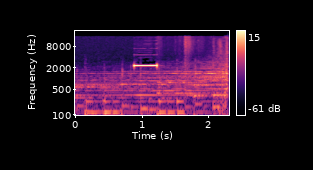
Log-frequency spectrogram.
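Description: A shot timer's start beep, one short high tone about a second in, the signal that starts the course of fire. Background music with a steady beat runs underneath.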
